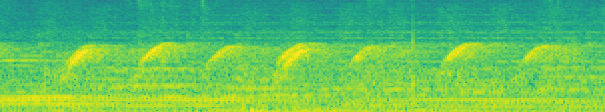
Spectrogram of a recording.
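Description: A small animal calling at night in a steady series of short rising chirps, about four to five a second, with a steady low hum underneath.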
